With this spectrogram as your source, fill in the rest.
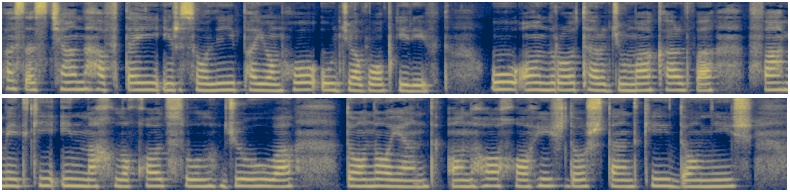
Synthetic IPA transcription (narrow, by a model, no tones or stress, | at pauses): pʰasazt͡ʃʰand̪haft̪aiʔiɾsɔliːpʰajɔmhɔʔud͡ʒavɔbɡiɾift̪ | uʔɔnɾɔt̪ʰaɾd͡ʒumakʰaɾd̪vafahmid̪kʰiʔinmaχluqʰɔt̪sulhd͡ʒuvad̪̥ɔnɔjand̪ɔnɦɔχɔɦiʃ̬d̪ɔʃt̪and̪kʰid̪ɔniʃ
